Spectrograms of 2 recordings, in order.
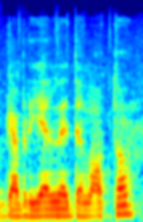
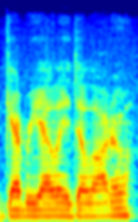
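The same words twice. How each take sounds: First: The name is said with an Italian accent. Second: The name is said with an American accent.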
